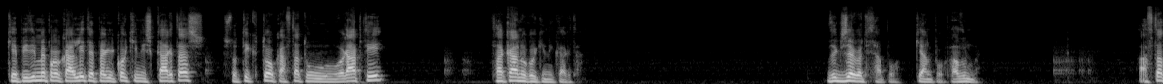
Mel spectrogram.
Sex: male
